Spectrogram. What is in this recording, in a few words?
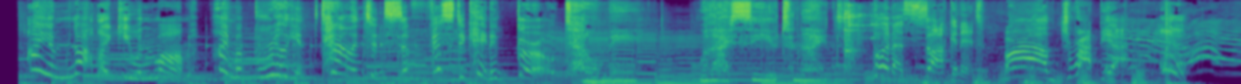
voiceover character women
